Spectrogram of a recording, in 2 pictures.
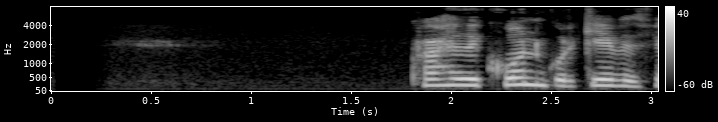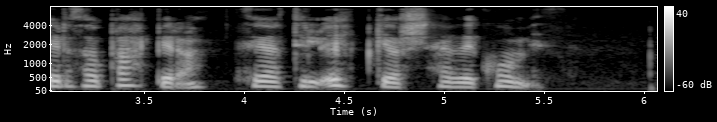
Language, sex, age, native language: Icelandic, female, 40-49, Icelandic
